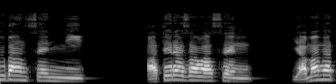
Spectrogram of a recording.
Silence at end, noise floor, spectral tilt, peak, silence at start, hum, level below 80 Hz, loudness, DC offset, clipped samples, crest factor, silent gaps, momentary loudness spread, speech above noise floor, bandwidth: 0 s; -74 dBFS; -5 dB/octave; 0 dBFS; 0 s; none; -82 dBFS; -17 LUFS; under 0.1%; under 0.1%; 16 dB; none; 15 LU; 58 dB; 11.5 kHz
